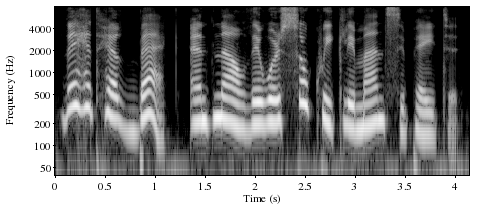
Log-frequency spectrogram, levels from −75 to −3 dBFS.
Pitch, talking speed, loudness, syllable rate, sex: 215 Hz, 160 wpm, -15 LUFS, 4.4 syllables/s, female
